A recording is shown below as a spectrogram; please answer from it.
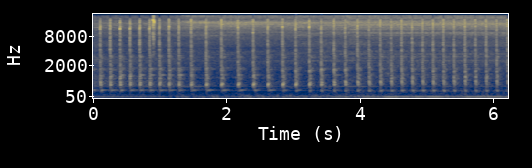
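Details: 1992 Mercedes R129 500SL M119 V8 at quiet idle with a sharp, even tapping about six times a second. Caused by the top left timing chain plastic guide rail in the cylinder head broken off at the bottom, after revving to clear a damp-distributor-cap misfire.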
